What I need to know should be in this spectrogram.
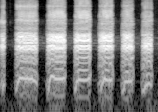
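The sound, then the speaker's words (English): A duck hunter blows a duck call in a loud high ball hailing call: six evenly spaced, nasal, raspy quacks, each about a quarter second long, in a steady rhythm with short gaps of silence between them. No voices are heard. “when you see ducks, you want to give them what they call a high ball or come look at me type call.”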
